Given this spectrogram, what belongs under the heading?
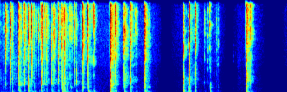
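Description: Close, crisp keystrokes on a computer keyboard come in a fast flurry, then slow to scattered taps with gaps of silence between them.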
